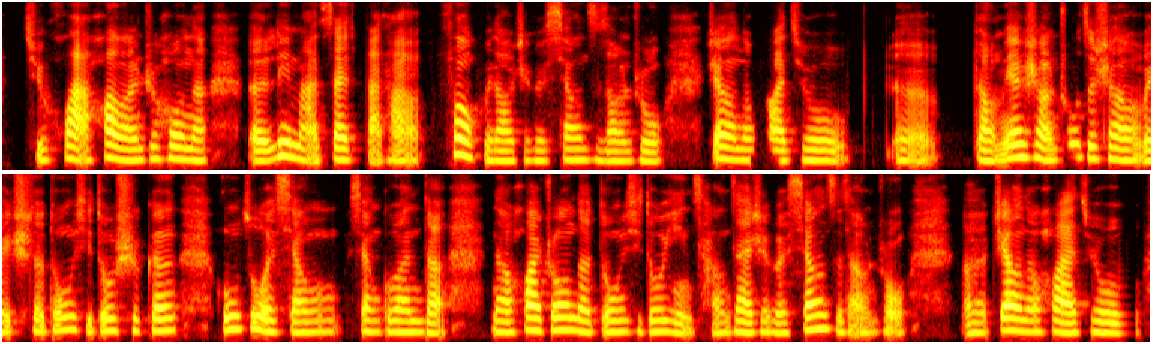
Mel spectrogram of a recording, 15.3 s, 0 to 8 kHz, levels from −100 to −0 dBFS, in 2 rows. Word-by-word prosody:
去 - - -5
化， - - +3
化 235 -2 +4
完 190 -1 +2
之 215 - -4
后 215 0 +1
呢， 185 -1 0 0.2
呃， 175 - +3
立 255 +7 +4
马 210 -5 +1
再 200 -2 +2
把 - - 0
它 - - -1
放 285 -3 +4
回 - - -5
到 175 -1 +1
这 180 - -8
个 180 - -4
箱 195 +2 -3
子 190 -1 -8
当 175 0 -2
中。 170 -1 -3 0.3
这 - - +2
样 205 -2 +3
的 190 - -2
话 180 - +2
就 180 +3 -2 0.3
呃， - - -4 0.2
表 185 -2 +2
面 230 +1 +3
上 225 -3 +2
桌 240 +3 -3
子 220 - 0
上 200 -3 +1
维 180 - +1
持 - - -5
的 - - 0
东 230 - 0
西 230 - -6
都 - - 0
是 210 0 -4
跟 210 +2 +2 0.3
工 230 +2 +2
作 230 -4 +2
相 190 +1 -2
相 195 -1 -3
关 190 -1 +1
的， 175 -2 +2 0.3
那 190 -1 0
化 220 +3 +5
妆 225 +1 +2
的 195 -3 +2
东 195 +1 -1
西 195 - -9
都 195 +1 -1
隐 175 -4 -2
藏 180 - -6
在 190 -2 +3
这 190 +2 -4
个 175 -2 -1
箱 225 +7 +3
子 245 - -4
当 - - -3
中。 - - -2 0.3
呃， 175 +2 -3
这 220 - +1
样 215 -1 +7
的 195 0 -1
话 185 -3 +4
就 175 -2 -2
195 Hz, 275 characters per minute, -24 LUFS, 180-215 Hz, 0.3 s, 样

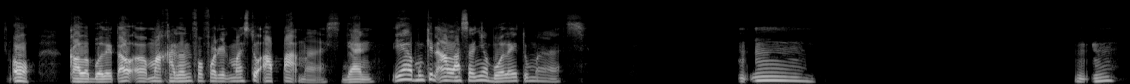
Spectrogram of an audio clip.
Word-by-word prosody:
Oh - - +6 0.4
kalo 135 -1 +6
boleh 125 +1 +3
tau, - - +5
eee, 145 0 +1
makanan 150 0 +1
favorit 155 -3 -2
Mas 155 +1 -2
tuh - - +2
apa, 155 -1 +2
Mas? 100 +3 -12
Dan 120 +1 -1 0.2
ya 225 +4 +2
mungkin 205 +3 -1
alasannya 180 +1 +3
boleh 150 +4 +1
tuh, 160 -1 -9
Mas. 140 -5 -14 1.5
Mhm. 175 -5 -4 2.6
Mhm. 150 +7 -8
155 Hz, 105 wpm, -21 LUFS, 135-175 Hz, 2.6 s, Oh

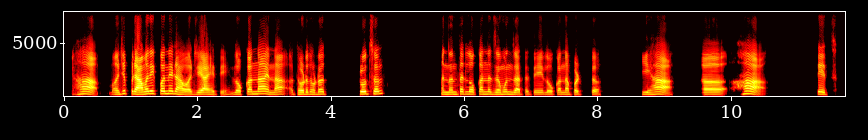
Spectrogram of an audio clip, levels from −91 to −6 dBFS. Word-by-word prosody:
हां, 220 +3 +3 0.2
म्हणजे 185 +8 -3
प्रामाणिकपणे 240 +4 +6
राहावा. 180 -8 +3
जे 175 +3 -1
आहे 175 -2 +4
ते 165 - -13
लोकांना 220 +7 +1
आहे 235 -1 +4
ना 195 +3 0 0.2
थोडं-थोडं 200 +3 -1 0.5
टोचल, 230 +2 +2 0.9
नंतर 200 +3 -3
लोकांना 215 0 -2
जमून 205 +1 -2
जातं, 170 -3 -1
ते 170 0 -6
लोकांना 175 +2 -4
पटतं, 170 -2 -5 0.6
की 195 0 -6
हां, 215 +3 +3 0.5
अ, 170 - 0 0.5
हां 250 +2 +4 0.8
तेच. 200 -5 -4
200 Hz, 125 wpm, -25 LUFS, 175-220 Hz, 0.9 s, प्रामाणिकपणे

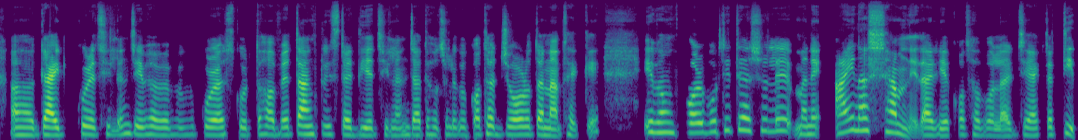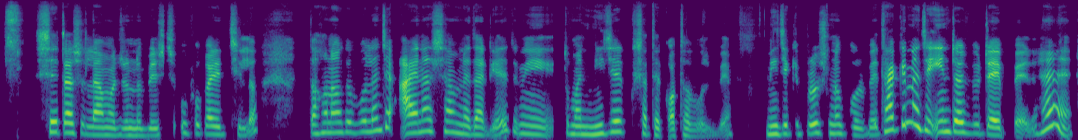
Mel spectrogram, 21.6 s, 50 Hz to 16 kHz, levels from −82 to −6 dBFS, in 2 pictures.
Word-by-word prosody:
আ - - +4 0.3
guide 190 -1 +9 0.2
করেছিলেন। 210 0 -1
যে - - -2
এভাবে, 195 -2 -1
এভাবে 195 0 -13
কোরাস 195 0 +2
করতে 190 +1 -7
হবে। 195 -1 +1
টাং 215 -1 +8
টুইস্টার 210 -2 -1
দিয়েছিলেন। 185 -1 -2
যাতে 190 +1 -1
হচ্ছে 195 +1 -4
হলো 195 -1 -7
গিয়ে 195 - -10
কথার 210 0 -1
জড়তা 200 0 +2
না 170 - +7
থাকে। - - -6 0.6
এবং 260 0 +1 0.2
পরবর্তীতে 275 +6 -1
আসলে 300 0 -2 0.2
মানে 210 +1 +1 0.3
আয়নার 310 +2 +3
সামনে 250 -8 +2
দাঁড়িয়ে 180 -2 +2
কথা 200 0 -6
বলার 180 - -1
যে 200 - -4
একটা 195 +1 -5
টিপস, - - -1 0.4
সেটা 270 -1 +3
আসলে 215 -4 -2
আমার 190 -1 -3
জন্য 180 0 -3
বেশ 180 +2 0 0.2
উপকারী 215 -2 0
ছিল। 185 -2 -6 0.6
তখন 235 +2 -2
আমাকে 260 0 -3
বললেন 285 +3 -3
যে, - - +1 0.2
আয়নার 280 +4 +3
সামনে 255 -5 -2
দাঁড়িয়ে 195 -2 -1
তুমি 230 -4 -5 0.4
তোমার 215 -2 -2
নিজের 270 +5 0 0.2
সাথে 205 -3 -4
কথা 175 +1 -3
বলবে। - - -13 0.5
নিজেকে 220 +1 -2
প্রশ্ন 235 0 0 0.2
করবে। 190 0 -7
থাকে 320 +6 +6
না - - +5
যে - - +6
ইন্টারভিউ 260 -4 +2
টাইপ 190 -1 +7 0.2
এর, - - -5
হ্যাঁ? 400 +1 +3
215 Hz, 175 wpm, -24 LUFS, 195-260 Hz, 0.6 s, guide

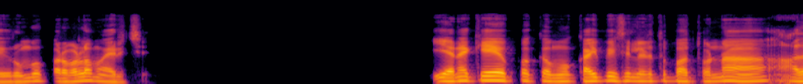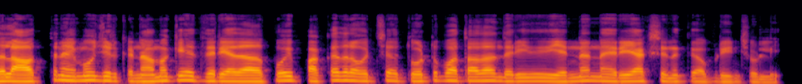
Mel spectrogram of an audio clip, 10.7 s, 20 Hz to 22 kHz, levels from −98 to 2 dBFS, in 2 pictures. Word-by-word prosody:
ரொம்ப 125 +5 -3
பிரபலமாயிருச்சு. 120 -5 -1 2.0
எனக்கே 150 +3 +4
இப்ப 145 +1 -5
க - - -3
நம்ம 125 +1 -1
கைப்பேசியில 140 0 +1
எடுத்துப் 130 0 -8
பாத்தோன்னா, 125 +4 0 0.4
அதுல 130 0 +4
அத்தன 165 +7 -2
எமொஜி 160 0 -1
இருக்கு 130 -3 -6
நமக்கே 150 +6 0
தெரியாது. 130 -3 +3
அதப் 115 -1 +1
போய்ப் 155 -2 -1
பக்கத்துல 155 +5 0
வச்சு 140 +3 -5
தொட்டுப் 130 +4 -4
பாத்தா 145 -1 +1
தான் 145 -3 -2
தெரியுது. 130 +1 -3
என்னென்ன 140 +2 -2
ரியாக்ஷனுக்கு 125 -3 -2
அப்டின்னு 105 -1 -8
சொல்லி. 95 -2 -8
130 Hz, 150 wpm, -23 LUFS, 125-150 Hz, 2.0 s, எனக்கே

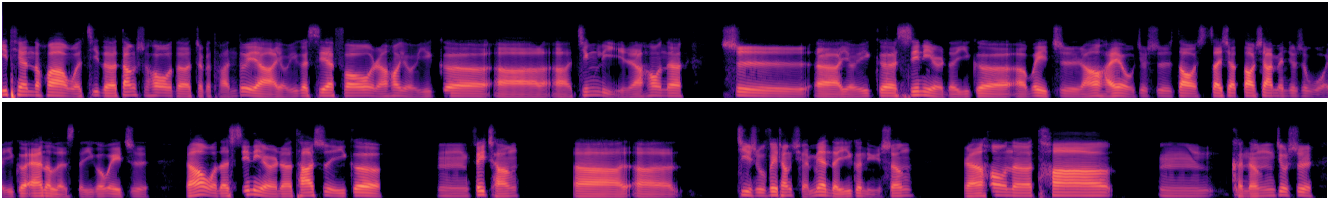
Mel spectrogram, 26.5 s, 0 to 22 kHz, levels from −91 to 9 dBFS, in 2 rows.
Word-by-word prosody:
1 160 - +1
天 145 -2 +1
的 130 -2 -2
话， 125 -4 +6
我 95 -2 -5
记 140 - -11
得 110 -3 +2
当 140 +1 +2
时 130 -4 -17
候 120 -1 0
的 100 -3 -2
这 - - -10
个 - - -11
团 - - -10
队 - - 0
啊， - - +3
有 85 - -9
一 105 - -13
个 115 0 -2
CFO， 120 0 0
然 100 +1 -2
后 115 - -1
有 95 -6 -10
一 95 +3 -15
个， 105 -1 0
呃， 90 -1 0
呃， 90 -1 -3
经 145 +2 -10
理。 105 -10 -10
然 90 +3 -3
后 125 +1 -2
呢， 110 -2 0 0.4
是， 105 -8 -2
呃， 95 -2 +2
有 90 -1 -7
一 105 +3 -7
个 115 +1 +1
senior 145 +2 -2
的 90 - -7
一 95 +2 -11
个， 95 -2 +1
呃， 95 - -2
位 115 0 0
置， 100 -2 -10
然 90 -1 0
后 115 0 +4
还 95 - +3
有 115 -5 0
就 110 - -15
是 105 +1 -14
到 110 0 +4
再 - - +1
下 - - 0
到 - - +6
下 - - +3
面， 110 -2 -9
就 110 0 -12
是 110 - -14
我 85 -5 -14
一 90 - -10
个 110 - +1
analyst 110 -7 +1
的 - - -12
一 90 - -12
个 100 - -5
位 95 -2 -1
置。 - - -13 0.3
然 - - +5
后 - - +7
我 - - -1
的 110 - 0
senior 165 - 0
呢， 100 +1 0
她 125 +5 +4
是 130 -2 -6
一 110 - -6
个， 120 -5 +4 0.6
嗯， 105 -2 -10
非 155 - +5
常， 105 -3 0 0.5
呃， 100 - 0 0.5
呃， 90 -1 -2 0.6
技 150 -2 -1
术 125 0 -5
非 145 +2 +3
常 130 -1 0
全 - - -8
面 140 -3 +3
的 - - +1
一 100 +3 -4
个 115 +1 -1
女 85 -5 -13
生。 115 +7 -3 0.5
然 105 +1 +4
后 140 +4 +2
呢， 120 -2 +1
她， 130 -1 +5 0.5
嗯， 110 -1 -13 0.2
可 - - -4
能 105 +5 -3
就 145 +1 -2
是 - - -3
110 Hz, 270 characters per minute, -25 LUFS, 95-125 Hz, 0.6 s, 后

